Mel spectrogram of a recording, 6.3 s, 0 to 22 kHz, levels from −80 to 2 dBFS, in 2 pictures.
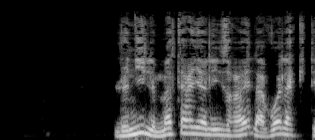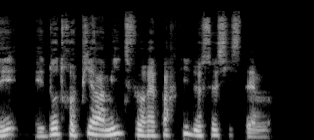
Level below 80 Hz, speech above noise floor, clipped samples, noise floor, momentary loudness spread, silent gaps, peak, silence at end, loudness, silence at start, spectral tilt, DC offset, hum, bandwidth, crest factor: -50 dBFS; 59 dB; under 0.1%; -75 dBFS; 9 LU; none; -2 dBFS; 0.45 s; -17 LUFS; 1.15 s; -5.5 dB/octave; under 0.1%; none; 15.5 kHz; 16 dB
